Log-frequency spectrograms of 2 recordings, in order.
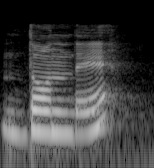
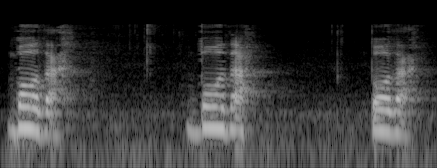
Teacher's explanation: You see how the D does sort of sound like a TH?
